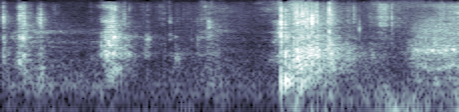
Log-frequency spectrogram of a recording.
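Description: Handling noise at a recumbent trike: a faint click, then about one and a half seconds in a brief sharp clatter.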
